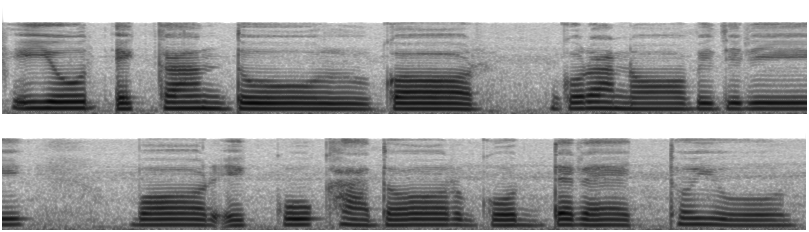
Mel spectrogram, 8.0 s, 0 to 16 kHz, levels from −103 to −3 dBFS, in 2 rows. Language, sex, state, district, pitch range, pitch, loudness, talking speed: Chakma, female, Tripura, Unakoti, 175-190 Hz, 185 Hz, -15 LUFS, 80 wpm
